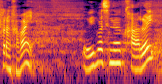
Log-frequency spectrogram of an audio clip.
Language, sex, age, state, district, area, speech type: Bodo, female, 60+, Assam, Chirang, rural, spontaneous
